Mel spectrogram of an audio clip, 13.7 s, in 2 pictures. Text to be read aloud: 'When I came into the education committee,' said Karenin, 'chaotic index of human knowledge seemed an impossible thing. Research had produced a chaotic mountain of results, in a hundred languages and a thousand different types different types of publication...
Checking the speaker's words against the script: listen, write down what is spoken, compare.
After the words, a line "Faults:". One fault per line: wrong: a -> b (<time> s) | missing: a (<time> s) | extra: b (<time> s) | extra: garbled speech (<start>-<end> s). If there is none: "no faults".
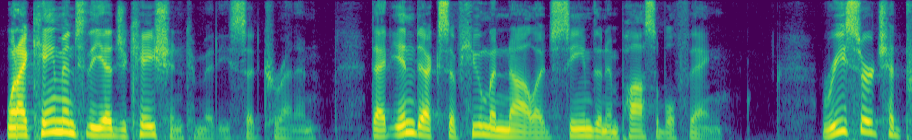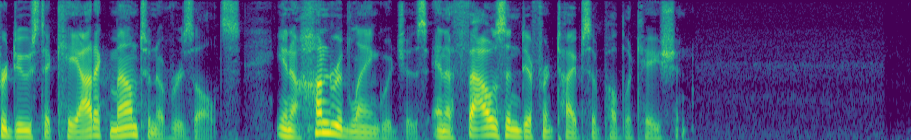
'When I came into the education committee,' said Karenin, 'that index of human knowledge seemed an impossible thing. Research had produced a chaotic mountain of results, in a hundred languages and a thousand different types of publication...
Faults:
wrong: chaotic -> that (2.8 s)
missing: different types (11.3 s)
